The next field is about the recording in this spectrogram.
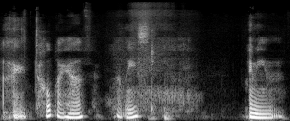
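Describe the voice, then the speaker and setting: A woman plays a young novice witch in an intimate ASMR roleplay, murmuring low and unhurried. Her soft, breathy voice has a crackle of vocal fry and often sinks to a whisper. She muses casually to a friend, eager and a bit grumpy, close on the mic. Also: exaggerated voice. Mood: grumpy, wistful. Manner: casual, hesitant, musing aloud to a friend. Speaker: audio roleplay performer. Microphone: close microphone in a dry space.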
